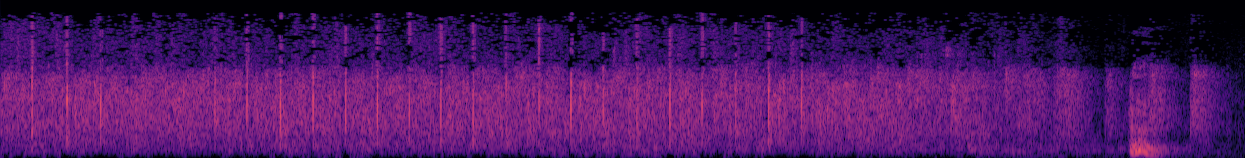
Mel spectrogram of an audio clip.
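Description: A crowd in a church sanctuary applauds steadily for several seconds to acknowledge a worship associate's service, a dense wash of many hands clapping with a few sharper claps standing out, before tapering off into scattered claps and a low thump at the end.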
